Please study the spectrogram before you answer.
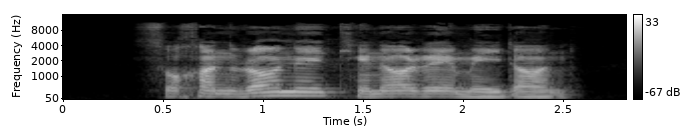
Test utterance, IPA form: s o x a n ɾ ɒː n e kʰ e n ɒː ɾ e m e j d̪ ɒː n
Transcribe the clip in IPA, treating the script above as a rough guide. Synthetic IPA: s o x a n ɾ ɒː n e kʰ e n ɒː ɾ e m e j d̪ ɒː n

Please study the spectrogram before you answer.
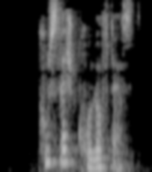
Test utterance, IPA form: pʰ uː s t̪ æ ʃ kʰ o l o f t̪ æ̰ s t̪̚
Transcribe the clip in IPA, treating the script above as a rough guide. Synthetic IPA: pʰ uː s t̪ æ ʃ kʰ o l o f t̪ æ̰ s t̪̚

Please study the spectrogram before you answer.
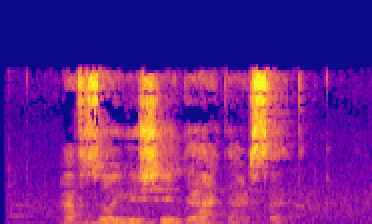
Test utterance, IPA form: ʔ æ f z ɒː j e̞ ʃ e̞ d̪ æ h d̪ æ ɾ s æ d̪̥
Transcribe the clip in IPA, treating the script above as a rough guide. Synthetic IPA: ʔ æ f z ɒː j e̞ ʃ e̞ d̪ æ h d̪ æ ɾ s æ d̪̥

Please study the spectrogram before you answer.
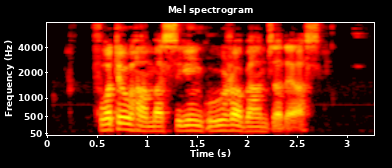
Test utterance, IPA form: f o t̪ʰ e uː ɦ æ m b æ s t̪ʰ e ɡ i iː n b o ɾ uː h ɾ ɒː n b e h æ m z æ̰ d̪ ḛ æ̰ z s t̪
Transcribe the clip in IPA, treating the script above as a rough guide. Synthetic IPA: f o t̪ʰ e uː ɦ æ m b æ s t̪ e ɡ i iː n ɡ o ɾ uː h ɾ ɒː b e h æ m z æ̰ d̪ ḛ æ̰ s t̪

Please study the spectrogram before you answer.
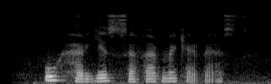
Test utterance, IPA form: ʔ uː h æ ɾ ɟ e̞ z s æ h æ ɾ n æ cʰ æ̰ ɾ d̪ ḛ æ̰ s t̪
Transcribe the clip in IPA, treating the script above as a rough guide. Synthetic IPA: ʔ uː h æ ɾ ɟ e̞ z s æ f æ ɾ n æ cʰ æ̰ ɾ d̪ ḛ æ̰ s t̪

